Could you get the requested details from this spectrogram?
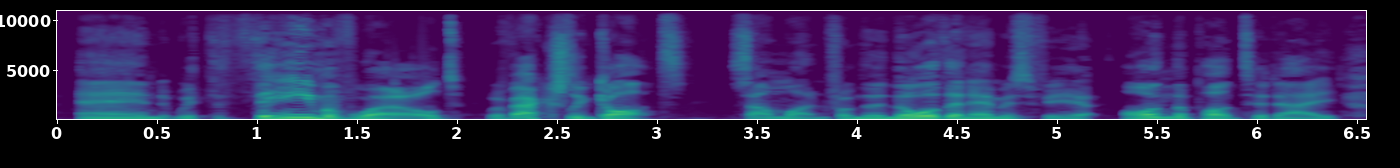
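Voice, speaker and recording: Recorded very cleanly against a silent background with a dry, close sound and no echo, a man with an Australian accent speaks at medium pitch with ordinary pitch variation. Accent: Australian, mocked in France. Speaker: podcast host. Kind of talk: casual chat.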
